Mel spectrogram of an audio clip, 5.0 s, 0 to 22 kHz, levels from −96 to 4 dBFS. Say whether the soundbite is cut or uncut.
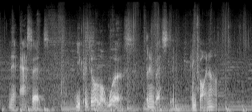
uncut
